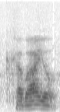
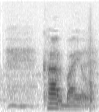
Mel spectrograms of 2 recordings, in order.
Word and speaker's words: Carballo: Roseanne keeps saying caballo. That means horse. It's Carballo. You don't want to be called a horse. Well, I just want to make sure you say it right. I'm glad. And you don't roll it twice. It has to be 2 R's.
